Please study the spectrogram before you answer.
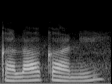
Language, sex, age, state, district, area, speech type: Telugu, female, 18-30, Andhra Pradesh, Kurnool, rural, spontaneous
